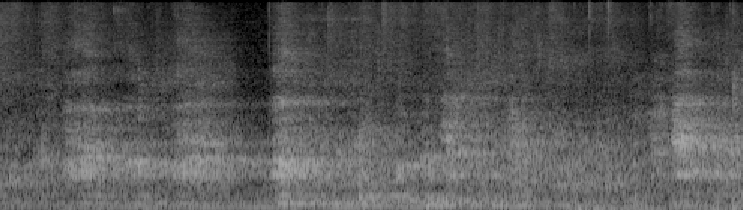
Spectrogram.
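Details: Worked-up bulldog out on a walk giving sustained tonal whining, with two sharper yelping accents near two seconds and again near four and a half seconds, over breathy background noise.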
